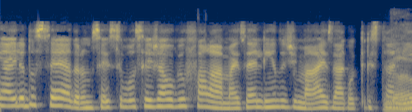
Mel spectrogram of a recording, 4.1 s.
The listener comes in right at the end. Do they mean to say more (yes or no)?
yes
